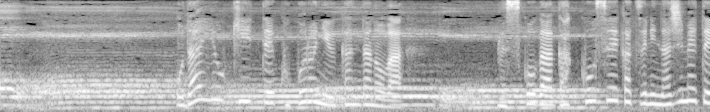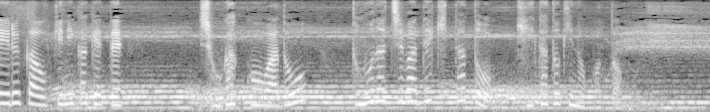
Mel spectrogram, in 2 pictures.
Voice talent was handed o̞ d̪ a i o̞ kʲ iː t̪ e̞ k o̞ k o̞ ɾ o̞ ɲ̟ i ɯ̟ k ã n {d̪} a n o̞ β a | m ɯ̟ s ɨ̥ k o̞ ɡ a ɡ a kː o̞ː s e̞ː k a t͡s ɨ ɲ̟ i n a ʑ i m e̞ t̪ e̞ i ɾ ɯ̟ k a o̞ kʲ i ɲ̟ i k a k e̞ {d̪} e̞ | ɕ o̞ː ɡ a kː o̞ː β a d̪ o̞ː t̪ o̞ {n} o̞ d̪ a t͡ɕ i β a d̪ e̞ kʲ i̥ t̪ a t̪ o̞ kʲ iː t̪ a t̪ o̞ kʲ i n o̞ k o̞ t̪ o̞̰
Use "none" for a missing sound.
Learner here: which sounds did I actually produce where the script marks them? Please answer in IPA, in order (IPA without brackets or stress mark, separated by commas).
d̪, t̪, m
